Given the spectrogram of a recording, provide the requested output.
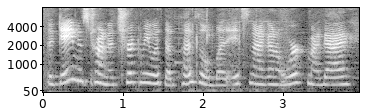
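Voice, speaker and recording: A woman's voice: high-pitched, moderate pace, fairly bright tone, faint music behind. A woman streamer commenting casually while playing a game, with chatty, wry asides. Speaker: gaming streamer.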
